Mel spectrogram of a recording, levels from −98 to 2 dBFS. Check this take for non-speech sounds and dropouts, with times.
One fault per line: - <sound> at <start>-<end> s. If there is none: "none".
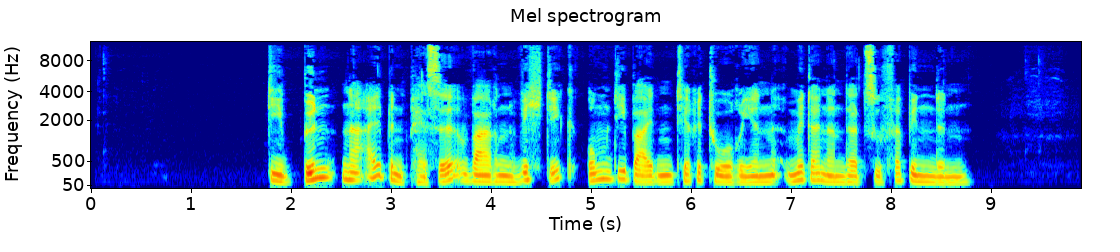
none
